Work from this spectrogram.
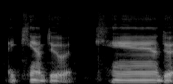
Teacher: when you nasalize that a, you don't have to go up into n anymore.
